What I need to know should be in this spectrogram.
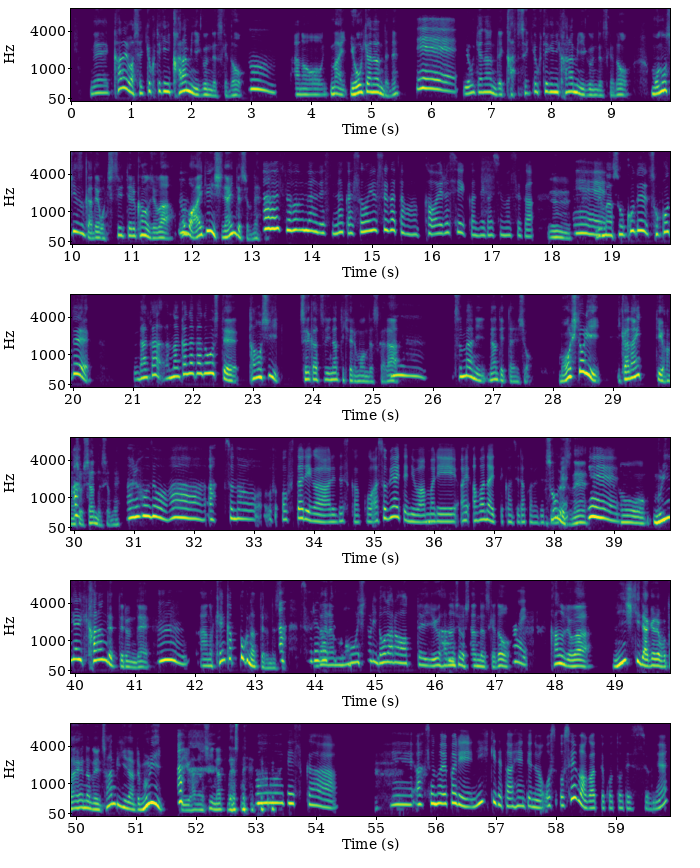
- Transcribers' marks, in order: other noise; tapping; laughing while speaking: "なってですね"
- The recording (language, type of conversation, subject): Japanese, advice, パートナーと所有物や支出について意見が合わないとき、どう話し合えばいいですか？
